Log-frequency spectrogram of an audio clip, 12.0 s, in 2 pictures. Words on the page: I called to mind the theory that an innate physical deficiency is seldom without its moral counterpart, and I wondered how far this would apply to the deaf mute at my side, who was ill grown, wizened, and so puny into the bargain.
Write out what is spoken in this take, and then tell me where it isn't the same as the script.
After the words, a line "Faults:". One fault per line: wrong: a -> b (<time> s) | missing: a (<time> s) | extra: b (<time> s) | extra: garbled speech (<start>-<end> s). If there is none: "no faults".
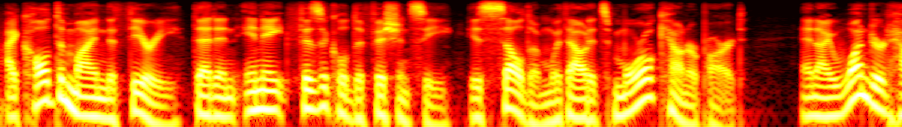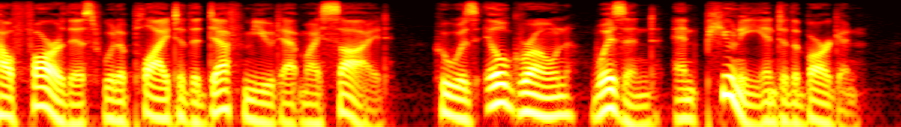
I called to mind the theory that an innate physical deficiency is seldom without its moral counterpart, and I wondered how far this would apply to the deaf mute at my side, who was ill grown, wizened, and puny into the bargain.
Faults:
missing: so (10.7 s)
